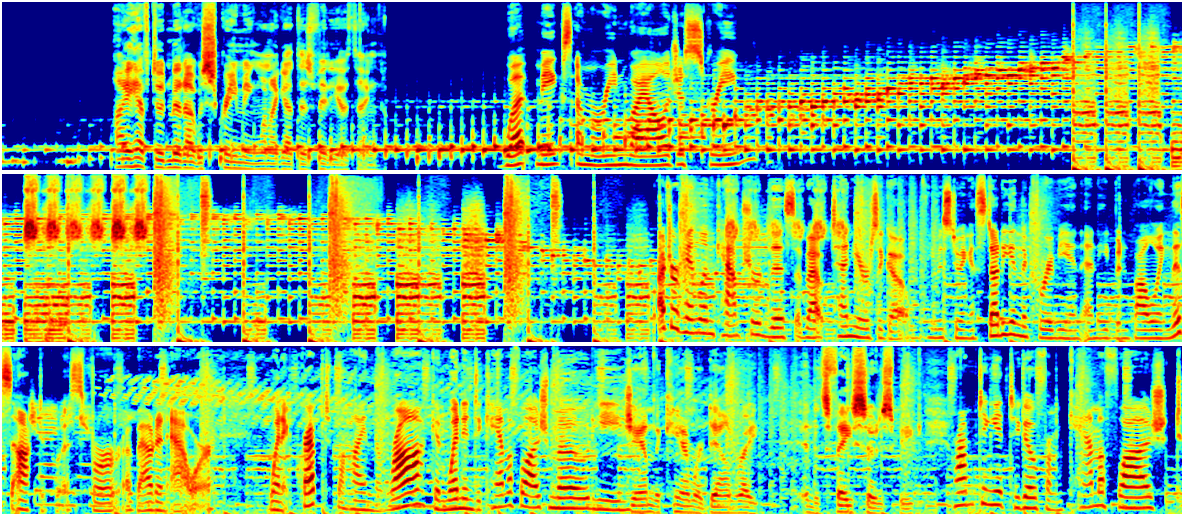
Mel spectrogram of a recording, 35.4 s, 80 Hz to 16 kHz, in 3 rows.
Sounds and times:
Music: 0.0 - 35.4
Speech: 1.1 - 3.8, 5.0 - 7.4, 18.4 - 25.7, 26.3 - 35.4.

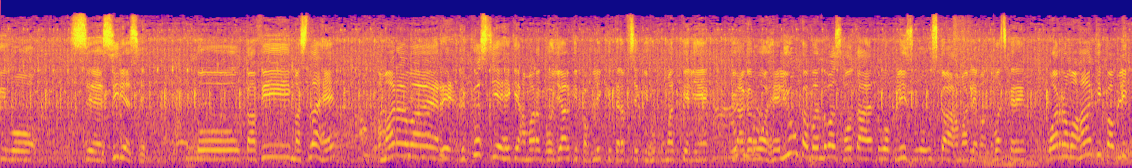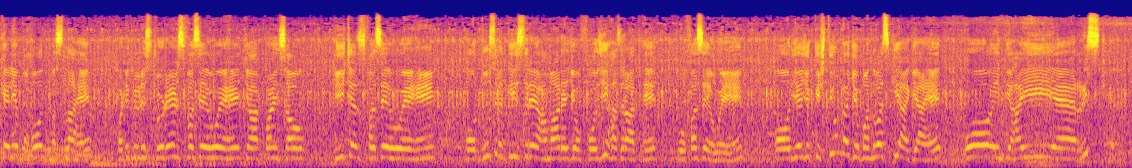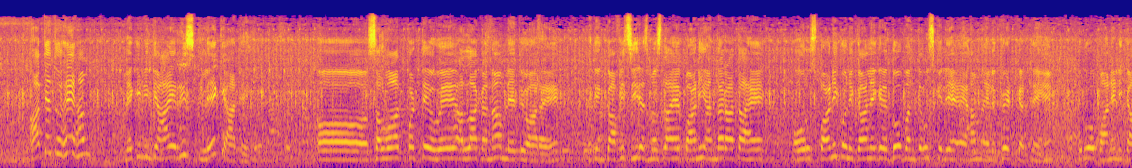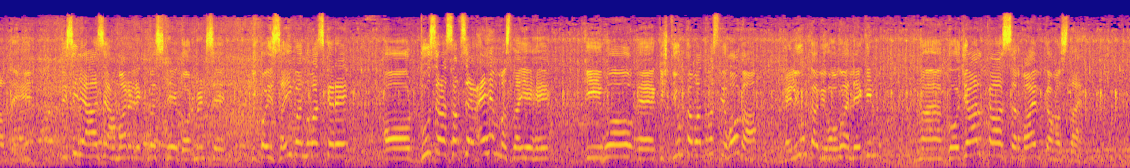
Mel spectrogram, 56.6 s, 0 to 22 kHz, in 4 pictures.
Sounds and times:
Speech: 0.0 - 56.0.

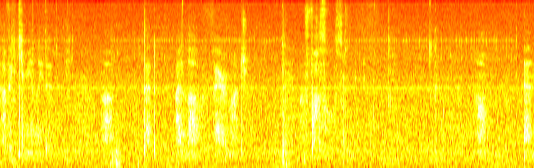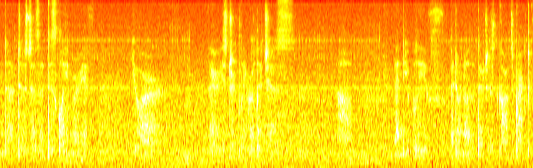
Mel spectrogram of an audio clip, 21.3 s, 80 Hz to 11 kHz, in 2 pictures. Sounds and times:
Whispering: 0.0 - 1.2, 2.0 - 5.0, 5.9 - 7.0, 9.5 - 9.9, 10.5 - 12.6, 13.3 - 14.0, 14.8 - 16.6, 17.4 - 17.8, 18.6 - 21.3.

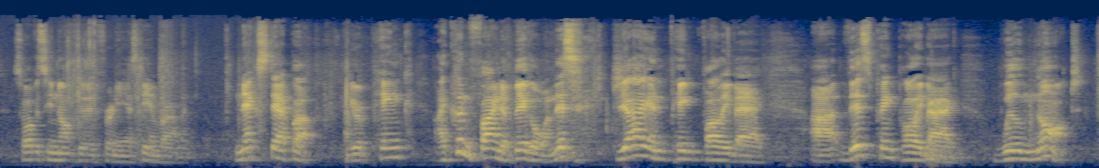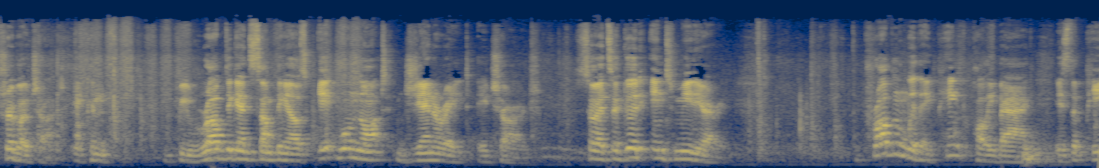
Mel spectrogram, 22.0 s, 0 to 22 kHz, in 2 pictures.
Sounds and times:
Speech: 0.2 - 18.3, 19.6 - 21.9.

